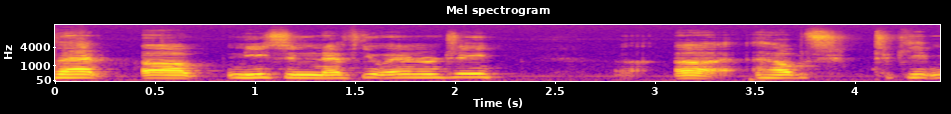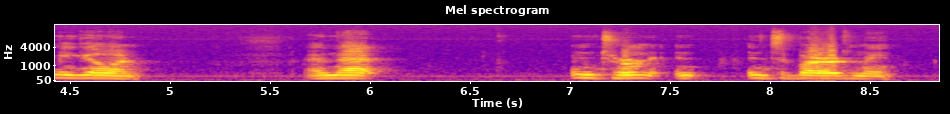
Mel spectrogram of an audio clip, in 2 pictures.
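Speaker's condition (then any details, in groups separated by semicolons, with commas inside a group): Cerebral palsy, spastic diplegia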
